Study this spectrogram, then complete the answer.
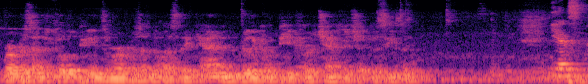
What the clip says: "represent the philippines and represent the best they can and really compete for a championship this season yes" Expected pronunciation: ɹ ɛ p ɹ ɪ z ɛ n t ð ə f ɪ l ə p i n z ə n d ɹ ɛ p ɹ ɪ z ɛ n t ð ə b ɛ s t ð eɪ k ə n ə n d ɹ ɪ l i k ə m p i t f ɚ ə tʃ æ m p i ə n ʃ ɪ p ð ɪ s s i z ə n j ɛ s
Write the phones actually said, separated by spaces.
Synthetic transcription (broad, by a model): ɹ ɛ p ɹ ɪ z ɛ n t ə f ɪ l ə p i n z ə n ɹ ɛ p ɹ ɪ z ɛ n t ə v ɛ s ð eɪ k ə n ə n ɹ ɪ l i k ə m p i t f ɚ ə tʃ æ m p i ə n ʃ ɪ p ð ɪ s s i z ə n j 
